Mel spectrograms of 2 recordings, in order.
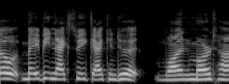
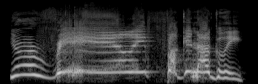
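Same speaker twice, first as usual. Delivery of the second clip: very high, slow parrot screech; talking parrot; slower than usual. Acted. Parrot insults a passing lady, high parrot squawk. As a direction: squawk it high and drag the vowels out. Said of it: "Parrot says".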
